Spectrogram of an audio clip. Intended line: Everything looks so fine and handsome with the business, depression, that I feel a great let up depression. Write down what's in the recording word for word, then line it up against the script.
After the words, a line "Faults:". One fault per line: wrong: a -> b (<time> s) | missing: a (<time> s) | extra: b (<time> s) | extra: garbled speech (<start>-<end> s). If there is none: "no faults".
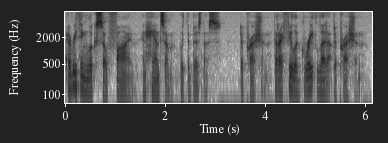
Everything looks so fine and handsome with the business, depression, that I feel a great let up depression.
Faults:
no faults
